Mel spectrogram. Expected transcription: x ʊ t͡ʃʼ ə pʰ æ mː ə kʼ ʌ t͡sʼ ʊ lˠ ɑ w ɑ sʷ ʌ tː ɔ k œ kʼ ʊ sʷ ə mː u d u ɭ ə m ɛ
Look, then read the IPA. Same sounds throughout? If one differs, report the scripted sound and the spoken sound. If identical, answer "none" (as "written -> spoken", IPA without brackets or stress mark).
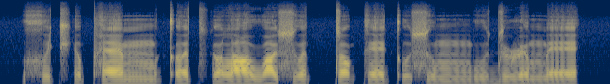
œ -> ɛ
